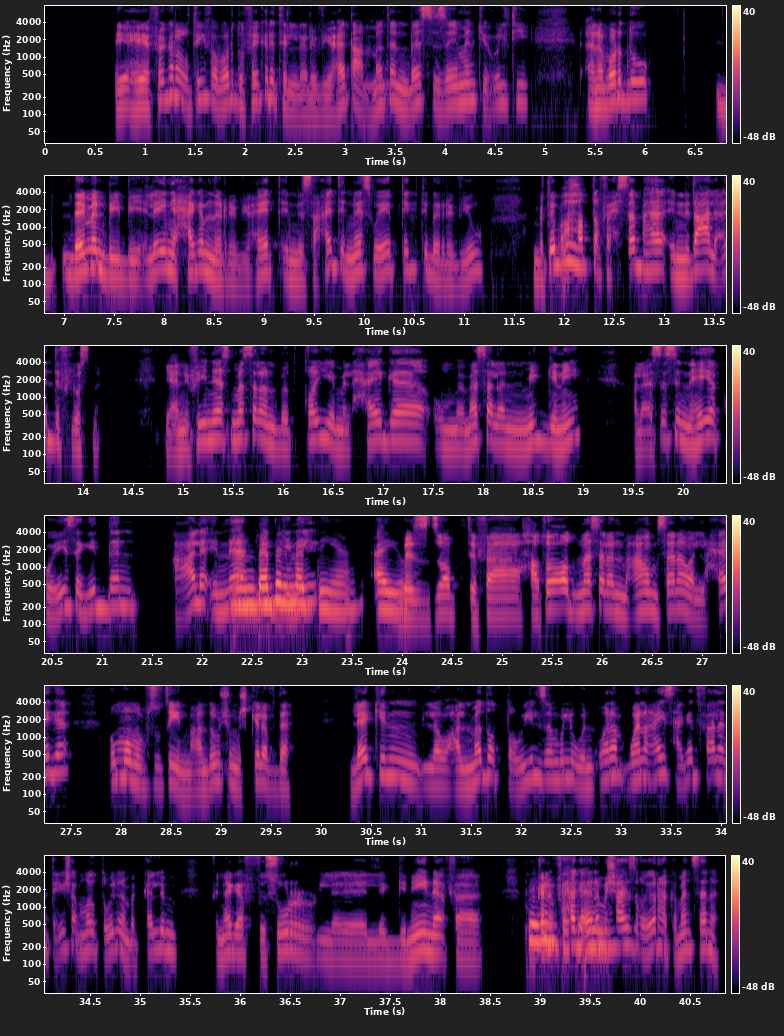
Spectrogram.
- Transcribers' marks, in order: static; in English: "الريفوهات"; tsk; in English: "الريفوهات"; in English: "الReview"
- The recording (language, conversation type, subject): Arabic, advice, إزاي أتعلم أشتري بذكاء عشان أجيب حاجات وهدوم بجودة كويسة وبسعر معقول؟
